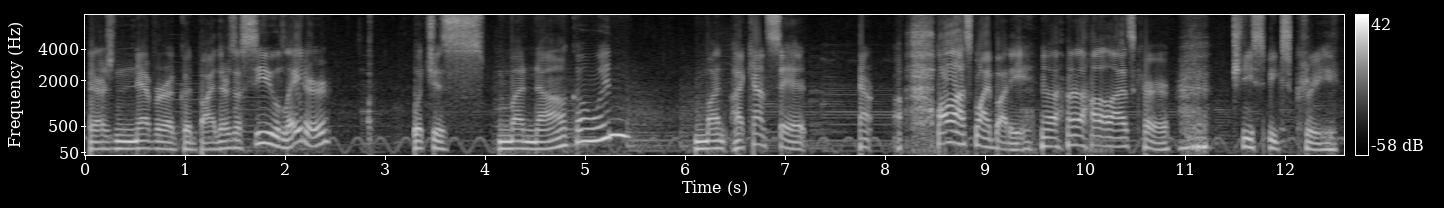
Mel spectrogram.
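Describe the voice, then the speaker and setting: A Canadian man with a Canadian accent giving casual, excitable let's-play commentary, swearing and laughing often. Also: mid-range voice, slow, faint music behind. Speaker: gaming channel host.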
